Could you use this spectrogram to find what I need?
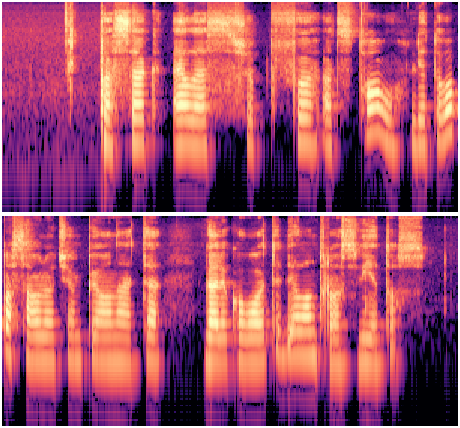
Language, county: Lithuanian, Alytus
